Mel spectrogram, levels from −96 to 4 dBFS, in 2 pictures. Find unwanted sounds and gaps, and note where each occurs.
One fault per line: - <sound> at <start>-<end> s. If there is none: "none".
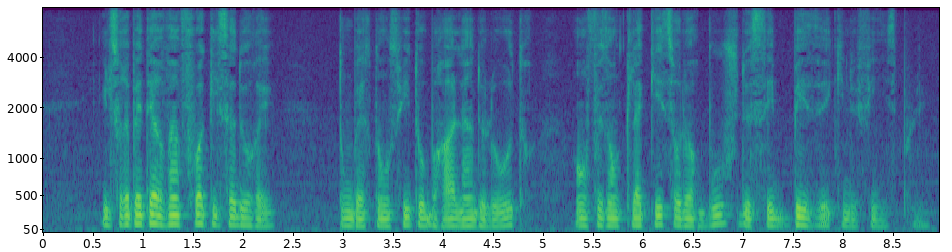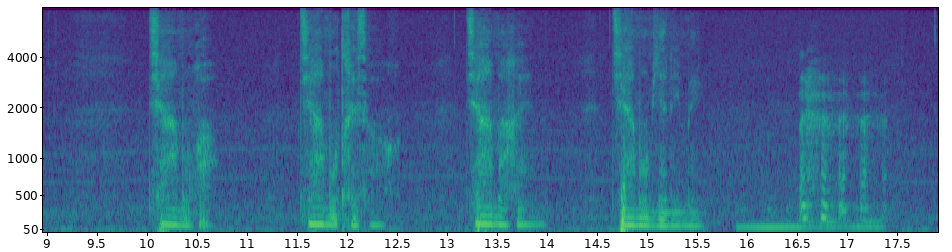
- laugh at 15.9-17.4 s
